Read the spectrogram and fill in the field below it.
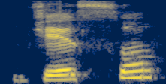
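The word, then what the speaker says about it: gesso: আমি এগুলো আরেকবার আপনাদেরকে উচ্চারণ করে দিই, সেটা হচ্ছে জেমেলি, জিরাফা, জেন্তে, জেসো, যুবত্ব, জাক্কা, giusto giornale।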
